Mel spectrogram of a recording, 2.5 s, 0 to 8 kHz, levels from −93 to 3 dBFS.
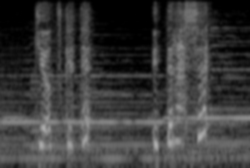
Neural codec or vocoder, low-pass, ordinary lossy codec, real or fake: none; 7.2 kHz; Opus, 16 kbps; real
